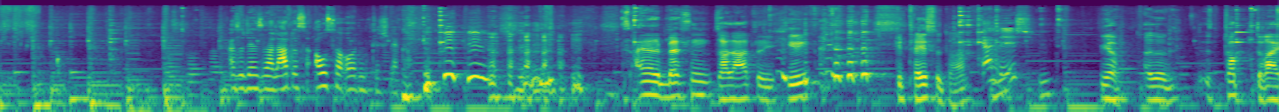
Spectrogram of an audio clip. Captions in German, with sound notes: Der Salat ist außerordentlich lecker. (Lachen) Einer der besten Salate, die ich je getastet hab. Ehrlich? - Ja, also ... Top drei.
